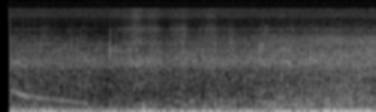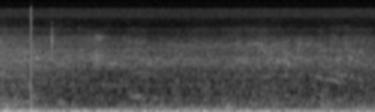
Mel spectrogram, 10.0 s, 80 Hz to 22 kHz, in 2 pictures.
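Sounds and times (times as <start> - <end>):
wind buffeting microphone: 0.1 - 10.0.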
